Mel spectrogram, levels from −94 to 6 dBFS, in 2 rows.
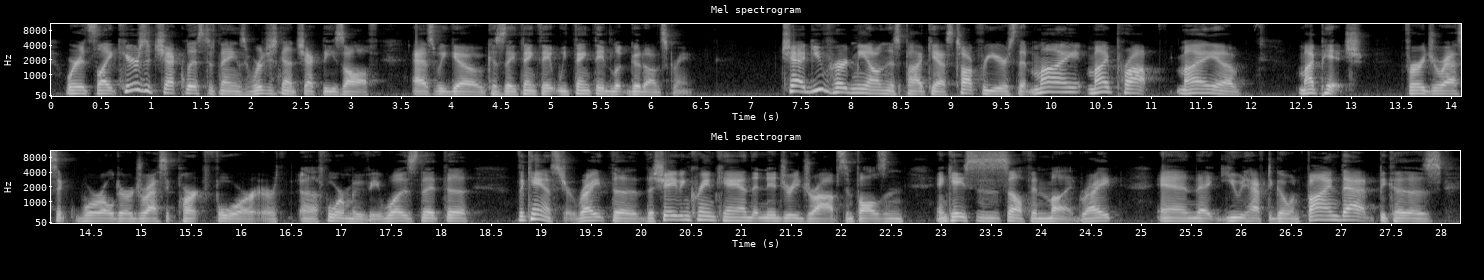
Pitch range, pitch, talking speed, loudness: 120-145 Hz, 125 Hz, 200 wpm, -25 LUFS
